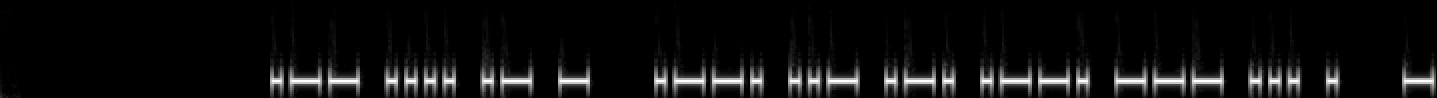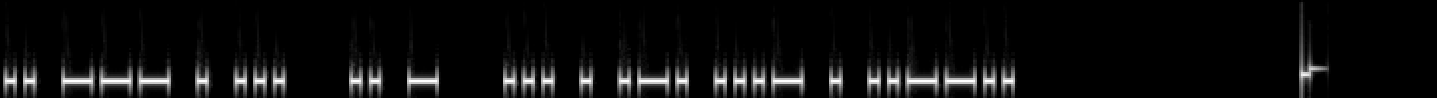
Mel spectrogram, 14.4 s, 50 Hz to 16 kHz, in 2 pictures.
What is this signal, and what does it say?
Morse code, heard as a keyed tone, about 25 wpm, 700 Hz. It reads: WHAT PURPOSE DOES IT SERVE?
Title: Sentences from Top 1000 Words - Review Part 2 - 25wpm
